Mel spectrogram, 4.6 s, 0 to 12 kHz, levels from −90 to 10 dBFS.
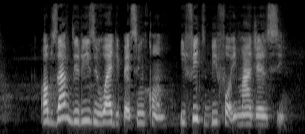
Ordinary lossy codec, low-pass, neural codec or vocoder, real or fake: MP3, 48 kbps; 10.8 kHz; vocoder, 44.1 kHz, 128 mel bands, Pupu-Vocoder; fake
